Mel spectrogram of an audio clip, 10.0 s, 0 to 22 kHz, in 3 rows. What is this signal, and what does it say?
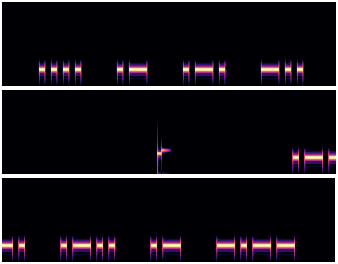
Morse code, heard as a keyed tone, about 20 wpm, spaced as for 15 wpm, 700 Hz. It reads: HARD PLAY
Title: 2x Character Spacing - Top 300 Words - 20wpm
